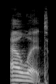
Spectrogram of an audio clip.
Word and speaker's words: Ellet: I'm pretty sure it's we're just gonna go with the American English pronunciation uh this was another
